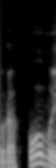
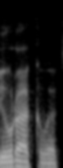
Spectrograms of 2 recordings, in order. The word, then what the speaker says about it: Ураков: Меня, могу сказать, порадовало то, что я наткнулся на стенд Уракова или Уракова, кстати, как правильно произносится, ты не знаешь фамилия? – Ураков. – Ураков, да. Ураков.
